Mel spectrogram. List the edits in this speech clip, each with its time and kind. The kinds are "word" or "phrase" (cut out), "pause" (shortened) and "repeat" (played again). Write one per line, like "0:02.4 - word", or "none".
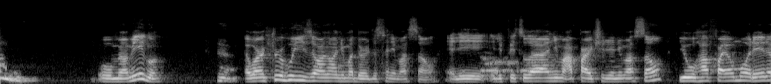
0:06.7 - pause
